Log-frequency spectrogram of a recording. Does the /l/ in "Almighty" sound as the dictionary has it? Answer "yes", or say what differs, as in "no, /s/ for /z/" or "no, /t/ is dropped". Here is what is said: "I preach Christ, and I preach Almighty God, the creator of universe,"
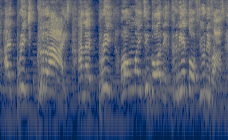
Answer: yes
